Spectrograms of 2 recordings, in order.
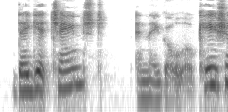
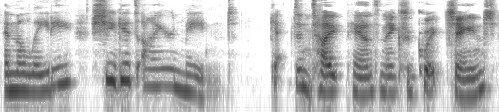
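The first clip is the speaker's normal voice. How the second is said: ordinary talk, nothing marked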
